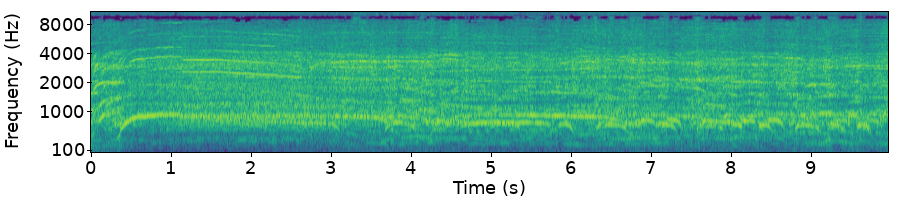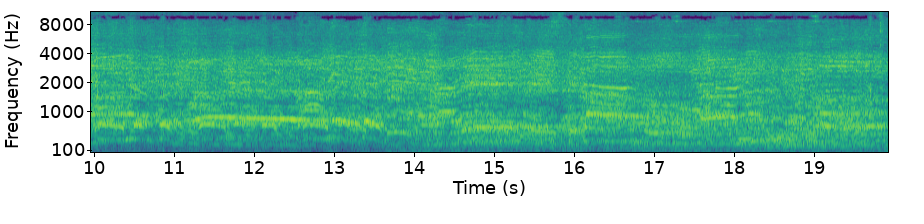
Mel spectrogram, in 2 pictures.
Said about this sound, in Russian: Сторонники Марии Мачадо встретили ее появление на балконе Гранд-отеля Осло овацией, национальным гимном Венесуэлы и скандированием слова «Либертад» — «Свобода».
